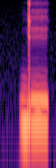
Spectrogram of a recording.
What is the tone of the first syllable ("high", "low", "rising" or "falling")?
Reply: high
